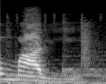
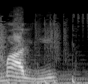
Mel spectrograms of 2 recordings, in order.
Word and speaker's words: Magli: And he is Bruno Mali. Ang spelling B-R-U-N-O for Bruno. And then yung kanyang pronunciation ng Mali is, ang spelling is M-A-G-L-I. Parang Magli. Pero ang pronunciation is Mali.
